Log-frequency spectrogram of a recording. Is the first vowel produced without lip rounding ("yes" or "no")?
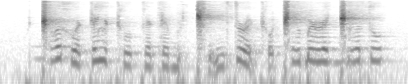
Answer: no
